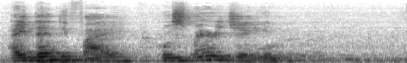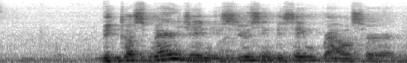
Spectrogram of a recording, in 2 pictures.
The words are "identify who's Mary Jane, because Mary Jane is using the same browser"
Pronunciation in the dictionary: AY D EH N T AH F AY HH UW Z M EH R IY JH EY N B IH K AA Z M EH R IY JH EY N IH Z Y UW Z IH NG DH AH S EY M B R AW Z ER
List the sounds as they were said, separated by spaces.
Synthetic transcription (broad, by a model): AY D EH N T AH F AY HH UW S M EH R IY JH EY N B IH K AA S M EH R IY JH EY N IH S Y UW S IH NG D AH S EY M B R AW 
